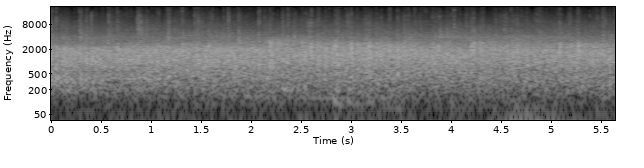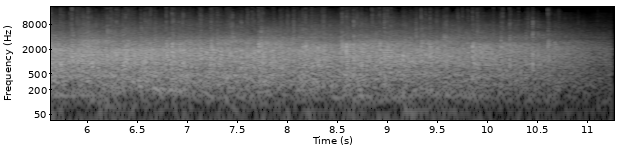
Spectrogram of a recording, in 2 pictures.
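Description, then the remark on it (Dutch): Sustained, dense applause from an audience in a church, welcoming the author of a book: a steady wash of many hands clapping at an even level for about ten seconds before tapering off at the end. No voices are heard. “Ik zou zeggen, verwelkomt u hem, want dat is toch altijd fijn voor de man zelf natuurlijk. Met een warm applaus,”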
